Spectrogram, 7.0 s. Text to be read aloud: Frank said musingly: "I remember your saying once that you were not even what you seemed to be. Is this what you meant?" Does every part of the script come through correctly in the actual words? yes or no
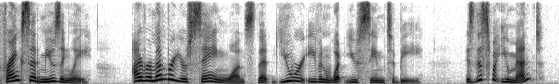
no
